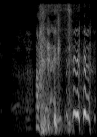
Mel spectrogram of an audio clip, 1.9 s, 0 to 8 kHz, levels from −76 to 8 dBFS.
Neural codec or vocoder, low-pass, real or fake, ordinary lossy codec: none; 7.2 kHz; real; none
